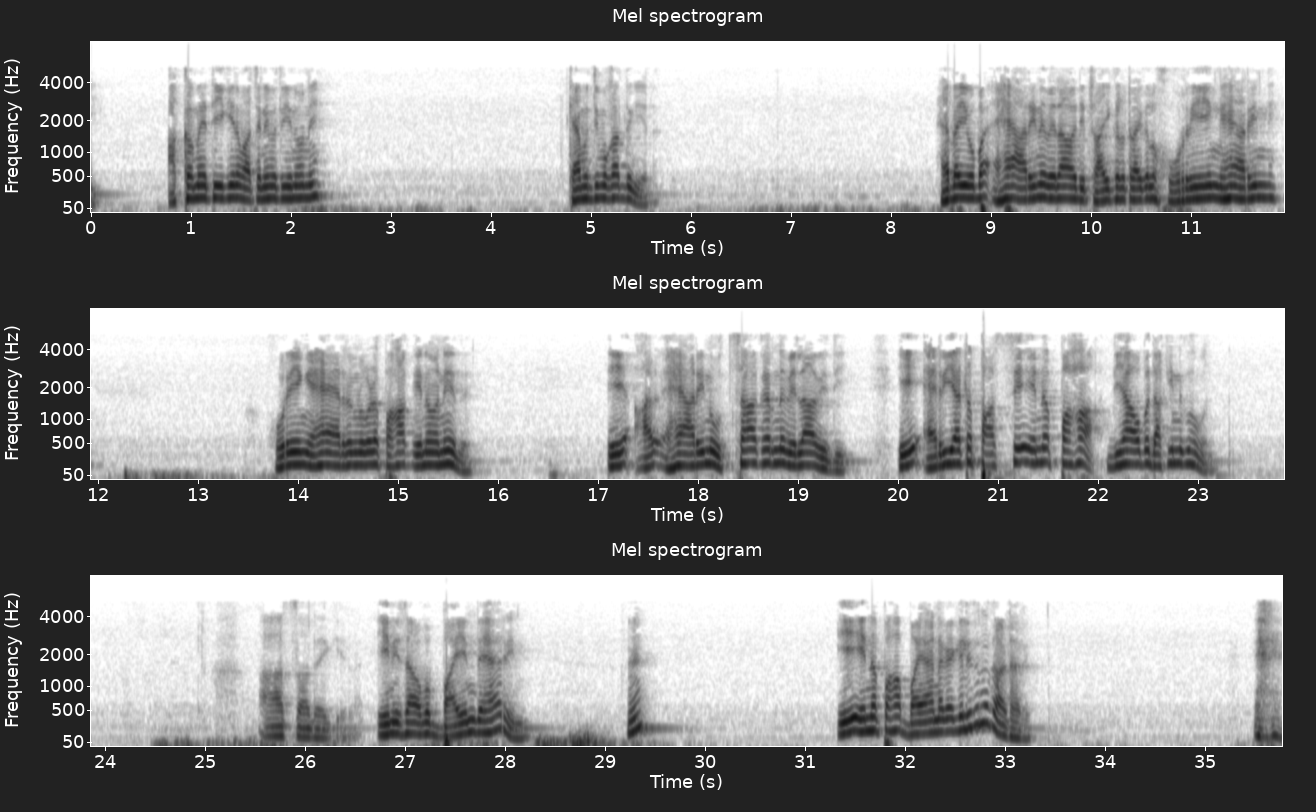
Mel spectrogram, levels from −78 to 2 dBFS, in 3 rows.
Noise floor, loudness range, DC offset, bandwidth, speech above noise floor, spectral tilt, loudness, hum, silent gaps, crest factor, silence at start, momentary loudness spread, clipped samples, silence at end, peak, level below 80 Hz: -54 dBFS; 8 LU; under 0.1%; 5.4 kHz; 40 dB; -11 dB/octave; -15 LUFS; none; none; 16 dB; 0 s; 14 LU; under 0.1%; 0 s; 0 dBFS; -32 dBFS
